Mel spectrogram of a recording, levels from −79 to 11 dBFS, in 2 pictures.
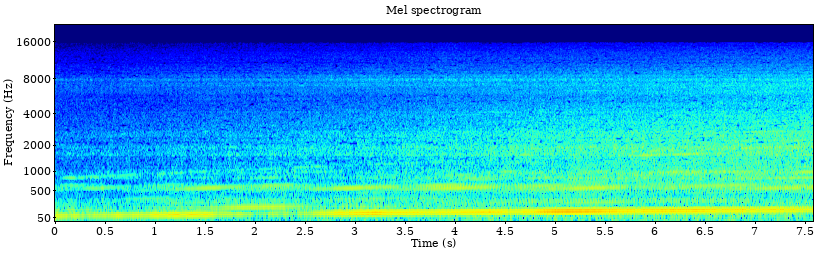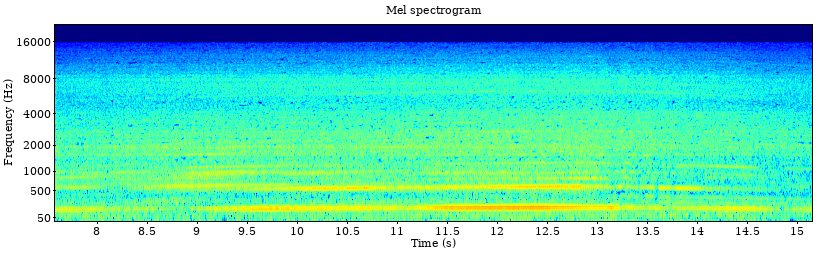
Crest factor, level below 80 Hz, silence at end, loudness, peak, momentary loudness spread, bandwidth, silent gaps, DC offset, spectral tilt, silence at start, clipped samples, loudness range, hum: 16 dB; -38 dBFS; 0 s; -19 LUFS; -4 dBFS; 12 LU; 16 kHz; none; under 0.1%; -3.5 dB/octave; 0 s; under 0.1%; 9 LU; none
